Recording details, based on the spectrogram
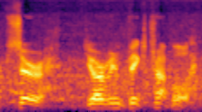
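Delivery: normal talking voice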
